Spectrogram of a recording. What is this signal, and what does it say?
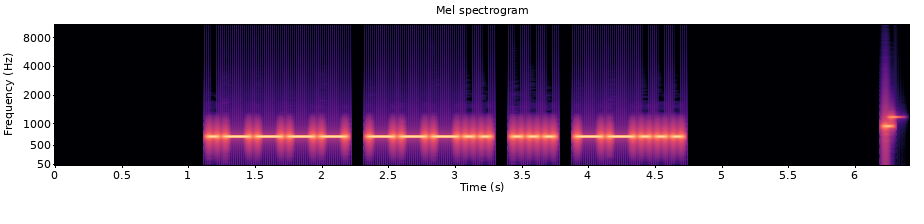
Morse code, heard as a keyed tone, about 20 wpm, 700 Hz. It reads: 18S7
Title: Four Letter-Number Combinations - 20wpm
